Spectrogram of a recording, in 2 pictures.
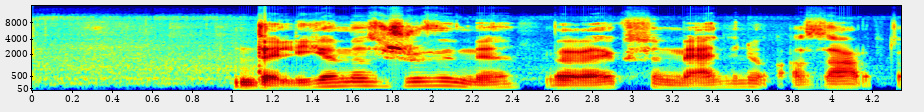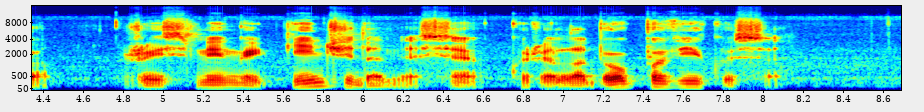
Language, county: Lithuanian, Vilnius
